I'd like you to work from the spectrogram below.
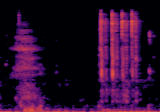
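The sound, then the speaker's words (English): A clicky mechanical keyboard with Kailh green switches typed in a quick burst of sharp, crisp clacks, fairly loud, after a brief softer rustle at the start. No one speaks. “Um, they are some of the clickiest switches that you can get.”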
